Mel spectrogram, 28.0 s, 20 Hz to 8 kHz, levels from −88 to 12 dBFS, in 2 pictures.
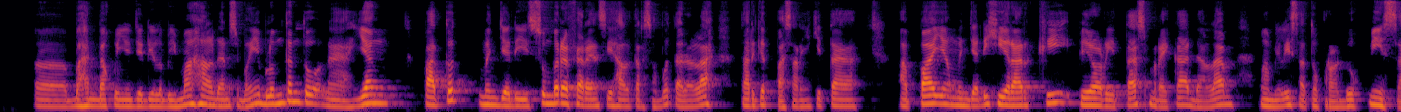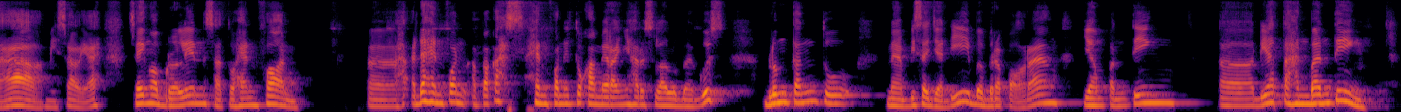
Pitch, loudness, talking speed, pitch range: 145 Hz, -24 LUFS, 130 wpm, 130-175 Hz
